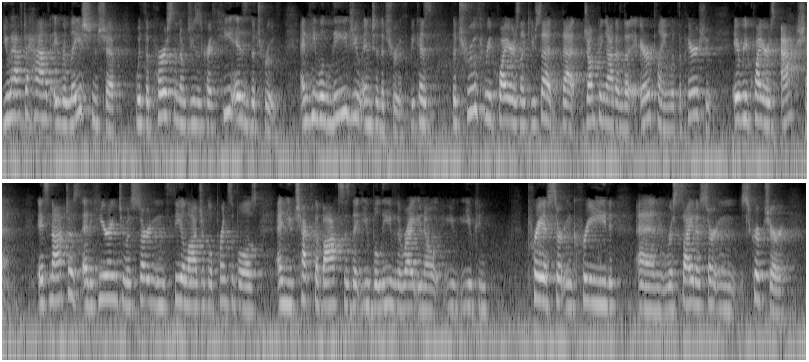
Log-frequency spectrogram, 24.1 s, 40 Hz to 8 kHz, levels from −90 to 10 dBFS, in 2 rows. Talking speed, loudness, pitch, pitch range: 190 wpm, -21 LUFS, 210 Hz, 195-240 Hz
